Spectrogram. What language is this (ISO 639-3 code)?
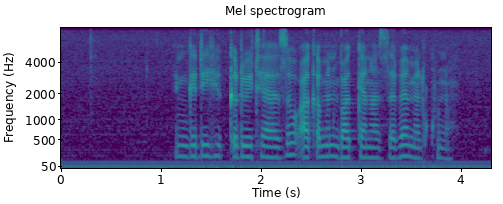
amh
